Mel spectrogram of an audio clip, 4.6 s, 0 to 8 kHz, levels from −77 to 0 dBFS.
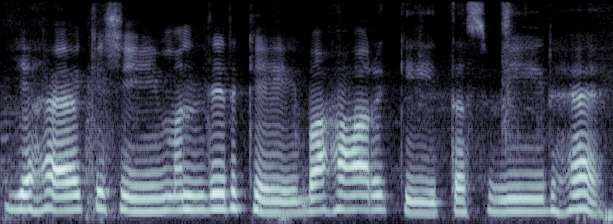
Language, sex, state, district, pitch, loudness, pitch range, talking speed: Hindi, female, Haryana, Rohtak, 185 Hz, -14 LUFS, 170-200 Hz, 105 wpm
